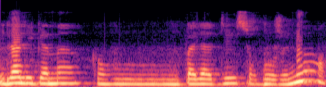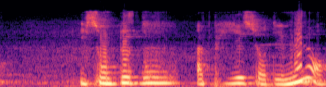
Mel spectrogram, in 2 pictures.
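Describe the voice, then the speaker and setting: Through noticeable background noise, a woman speaks very slowly at medium pitch. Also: ordinary pitch variation. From rural France. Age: 50s. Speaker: debate participant, unemployed social worker. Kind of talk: public group discussion.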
